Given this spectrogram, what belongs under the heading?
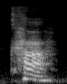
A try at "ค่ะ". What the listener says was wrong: Your pronunciation is quite modern Thai. It sounds like low, but actually this one's supposed to be falling tones a bit. Ka.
